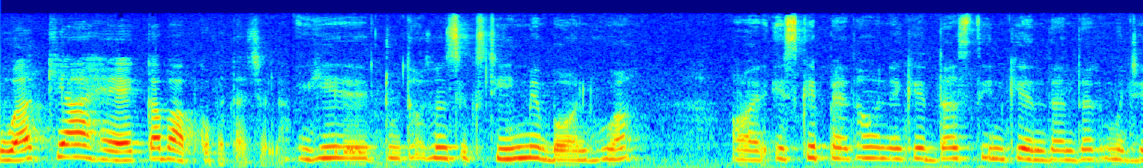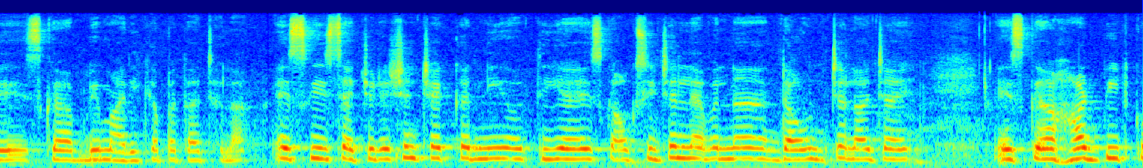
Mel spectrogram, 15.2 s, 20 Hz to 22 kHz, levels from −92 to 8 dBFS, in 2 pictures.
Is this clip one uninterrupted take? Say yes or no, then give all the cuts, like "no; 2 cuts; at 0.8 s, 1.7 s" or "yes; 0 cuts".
no; 2 cuts; at 1.9 s, 9.3 s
